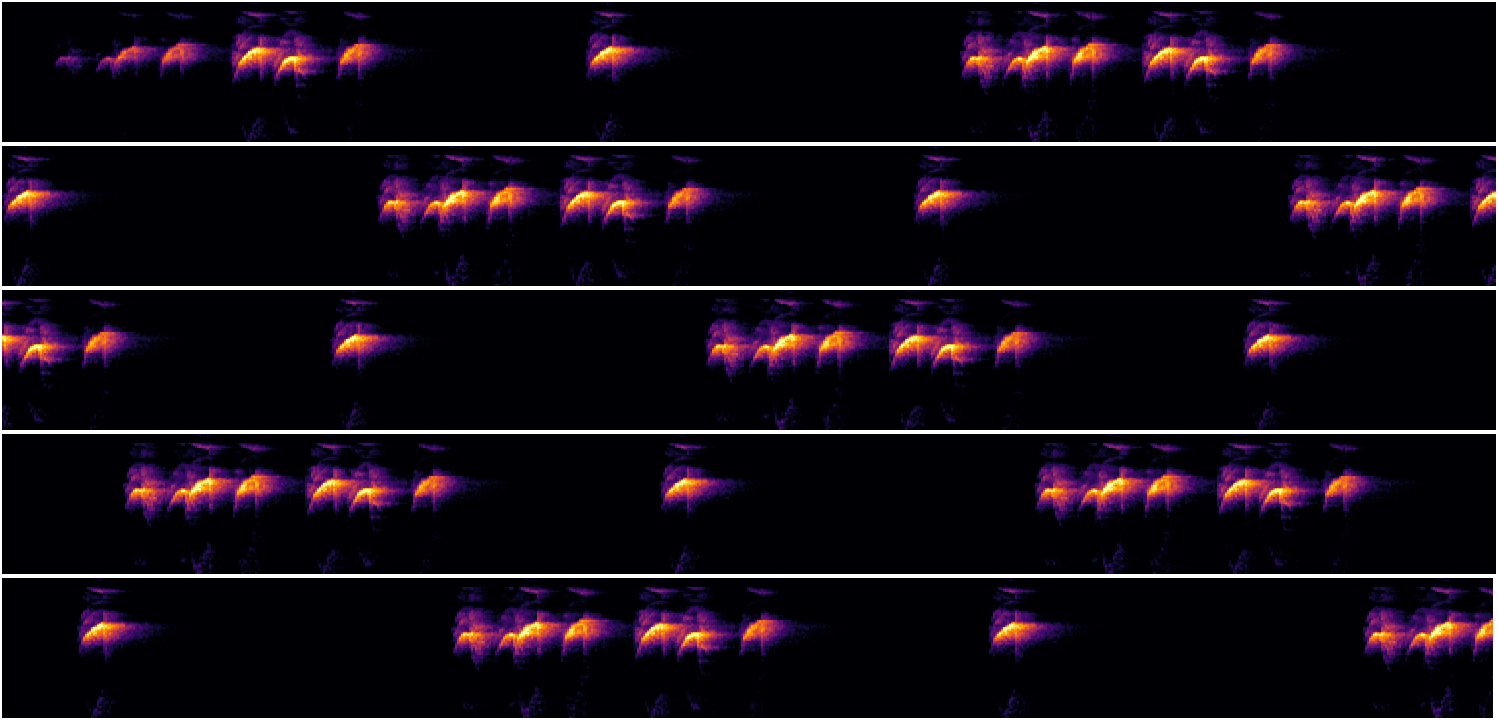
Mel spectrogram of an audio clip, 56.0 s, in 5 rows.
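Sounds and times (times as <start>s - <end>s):
bird: 0.4s - 3.2s, 4.4s - 5.2s, 7.2s - 10.0s, 11.2s - 12.0s, 14.0s - 16.9s, 18.0s - 18.8s, 20.8s - 23.7s, 24.9s - 25.7s, 27.7s - 30.5s, 31.7s - 32.5s, 34.5s - 37.3s, 38.5s - 39.4s, 41.4s - 44.1s, 45.4s - 46.2s, 48.2s - 51.0s, 52.2s - 53.0s, 55.0s - 55.9s.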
